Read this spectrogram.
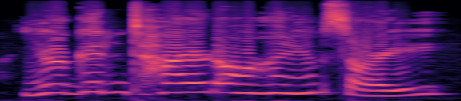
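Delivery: high-pitched cooing sympathy; sweet sympathy. Real, not acted. Streamer comforting a tired one, sweet high sympathy. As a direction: coo it like comforting a little one.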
